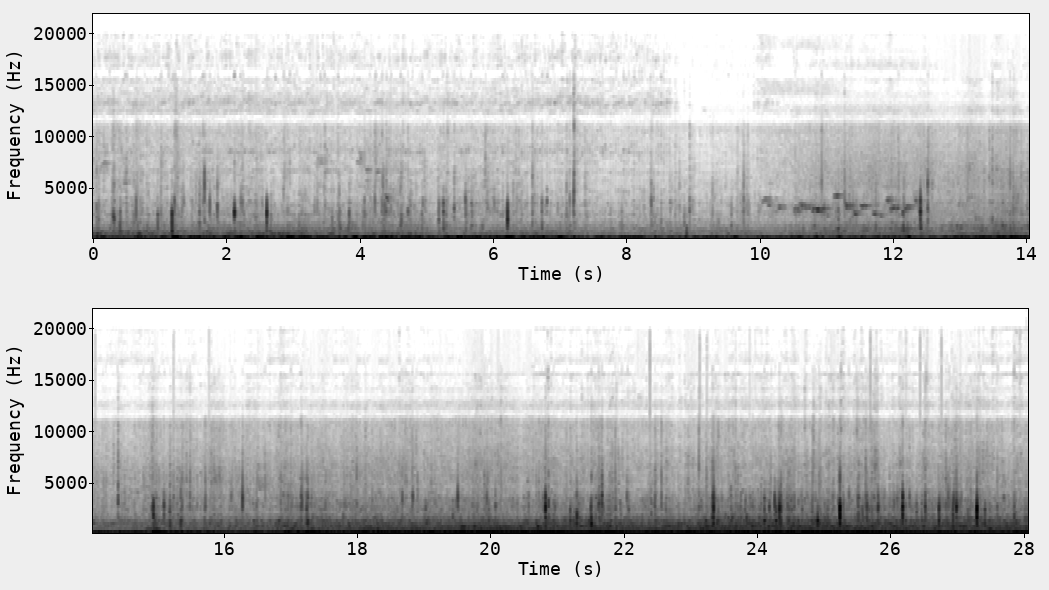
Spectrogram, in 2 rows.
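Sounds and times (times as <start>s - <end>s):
bicycle tyres rumbling on trail: 0.0s - 28.0s
small clicks and rattles: 0.0s - 28.0s
bird chirping: 10.0s - 12.6s.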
